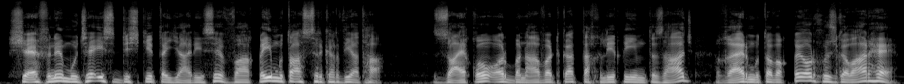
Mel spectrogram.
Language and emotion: Urdu, surprised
